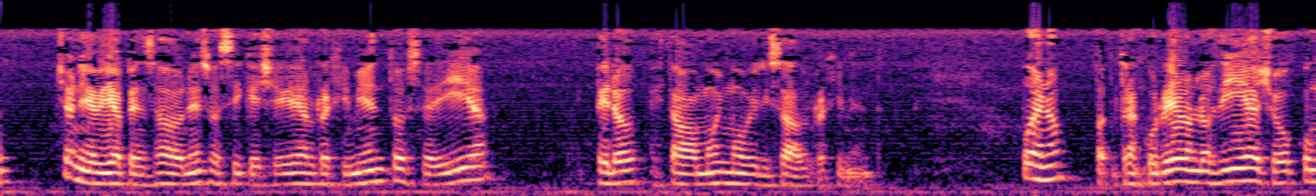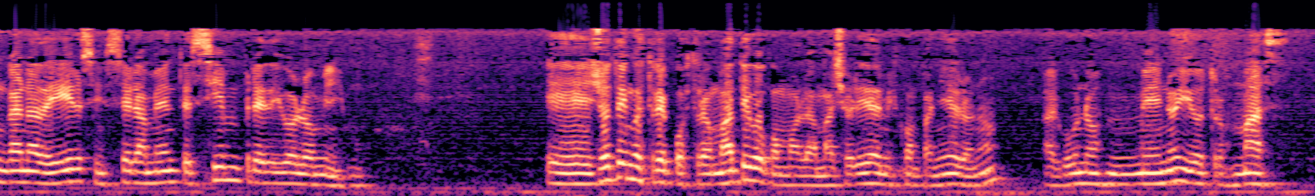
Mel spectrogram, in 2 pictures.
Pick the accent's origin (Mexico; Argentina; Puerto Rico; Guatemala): Argentina; General José de San Martín, Chaco; General José de San Martín, Chaco.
